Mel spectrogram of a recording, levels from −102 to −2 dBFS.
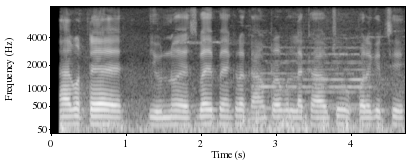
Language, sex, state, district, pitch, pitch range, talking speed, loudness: Odia, male, Odisha, Khordha, 135 Hz, 130-140 Hz, 165 wpm, -16 LUFS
